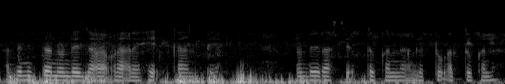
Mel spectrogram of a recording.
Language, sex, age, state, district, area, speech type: Santali, female, 45-60, West Bengal, Uttar Dinajpur, rural, spontaneous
